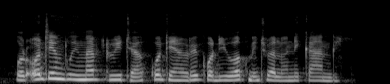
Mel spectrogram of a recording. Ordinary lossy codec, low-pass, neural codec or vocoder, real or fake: none; none; codec, 24 kHz, 1 kbps, SNAC; fake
